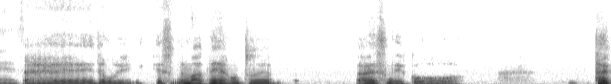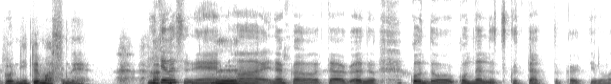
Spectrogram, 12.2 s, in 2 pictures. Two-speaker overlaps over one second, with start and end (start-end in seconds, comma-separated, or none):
none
